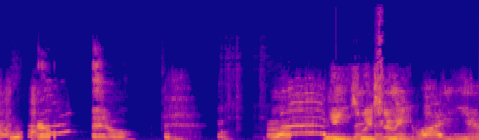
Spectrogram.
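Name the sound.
excited screaming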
